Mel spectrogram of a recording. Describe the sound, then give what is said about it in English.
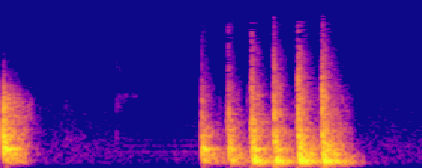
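Knocking on a classroom door: a single dull thump, then after a pause a quick, even series of firm knuckle raps on wood. No one speaks. “there's a knock on the classroom door.”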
